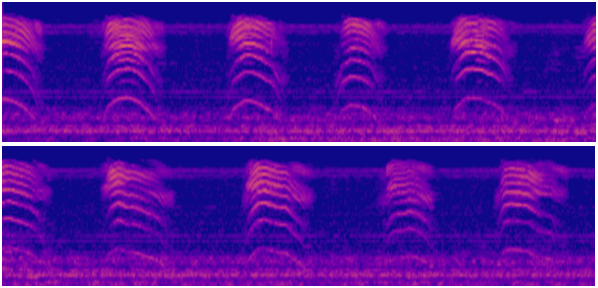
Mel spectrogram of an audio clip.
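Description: Newborn kittens give about ten thin, high meows at a steady rhythm, each call short and rising then falling, close but fairly soft, with no talking.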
